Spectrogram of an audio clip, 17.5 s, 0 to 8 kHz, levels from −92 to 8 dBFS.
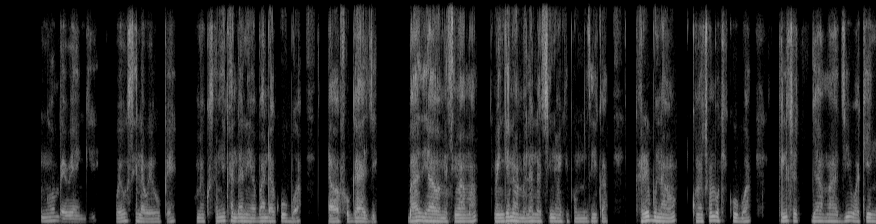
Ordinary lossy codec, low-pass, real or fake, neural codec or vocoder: Opus, 16 kbps; 7.2 kHz; real; none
